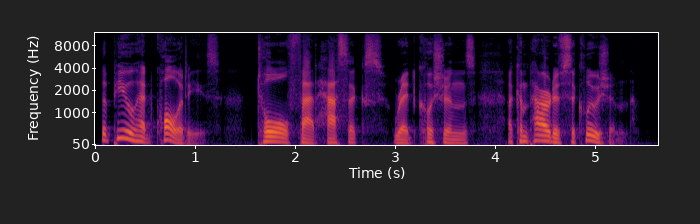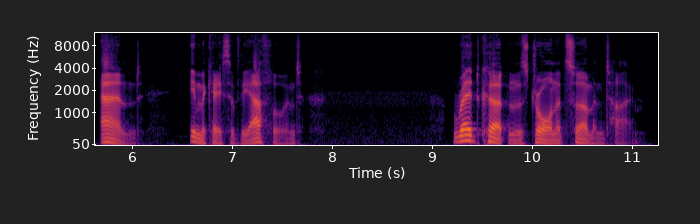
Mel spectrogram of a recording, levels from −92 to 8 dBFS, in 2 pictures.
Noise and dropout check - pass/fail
pass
